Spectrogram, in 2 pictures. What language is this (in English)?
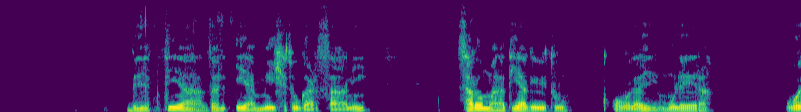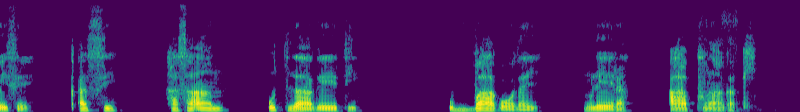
Wolaytta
